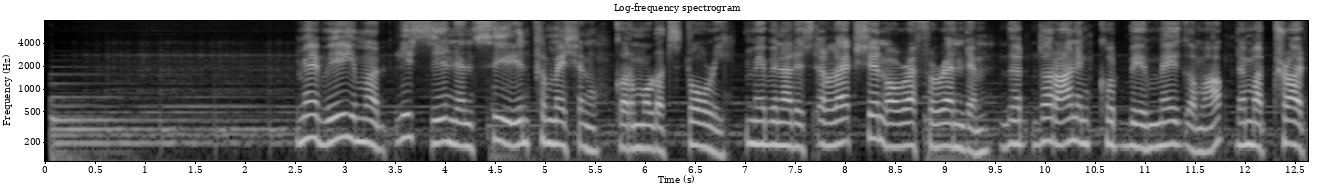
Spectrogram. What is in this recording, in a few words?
West Side Kriol, Radio mix; indigenous; AEC Misinfo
